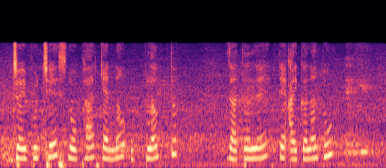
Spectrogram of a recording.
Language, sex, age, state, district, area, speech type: Goan Konkani, female, 18-30, Goa, Salcete, rural, read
